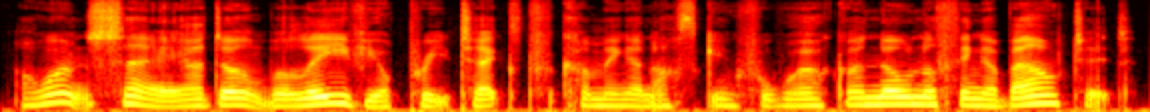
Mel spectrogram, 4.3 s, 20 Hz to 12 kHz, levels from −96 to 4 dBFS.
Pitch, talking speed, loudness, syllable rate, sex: 165 Hz, 265 wpm, -18 LUFS, 6.2 syllables/s, female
